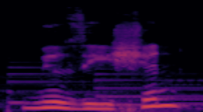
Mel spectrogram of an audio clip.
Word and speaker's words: musician: अब C के बाद IA अगर आता है तो C का स्वर श हो जाता है। SOCIAL social. सामाजिक। MUSICIAN म्यूजिशियन संगीतकार।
